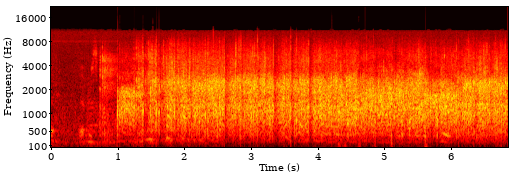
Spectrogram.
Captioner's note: audience applauds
